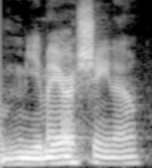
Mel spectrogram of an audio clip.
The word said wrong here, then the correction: Moschino: Moschino. Moschino.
